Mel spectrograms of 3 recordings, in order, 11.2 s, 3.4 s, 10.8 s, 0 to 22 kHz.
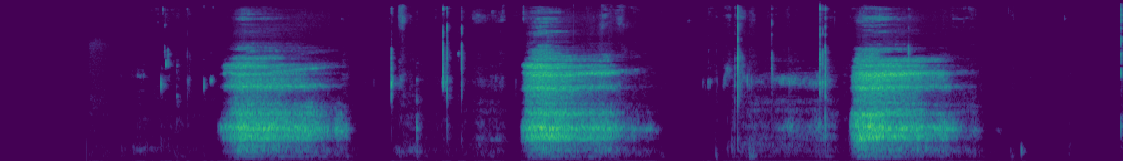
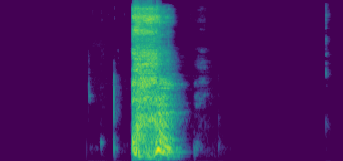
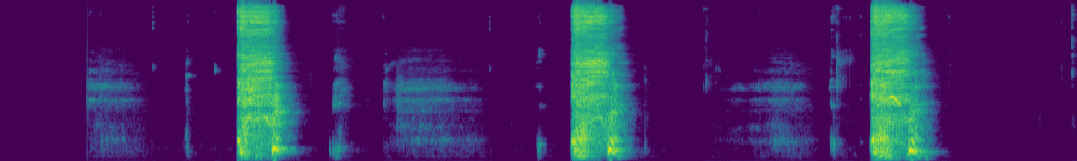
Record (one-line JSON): {"exhalation_length": "11.2 s", "exhalation_amplitude": 9721, "exhalation_signal_mean_std_ratio": 0.41, "cough_length": "3.4 s", "cough_amplitude": 32768, "cough_signal_mean_std_ratio": 0.29, "three_cough_length": "10.8 s", "three_cough_amplitude": 32768, "three_cough_signal_mean_std_ratio": 0.31, "survey_phase": "beta (2021-08-13 to 2022-03-07)", "age": "65+", "gender": "Male", "wearing_mask": "No", "symptom_none": true, "smoker_status": "Ex-smoker", "respiratory_condition_asthma": false, "respiratory_condition_other": false, "recruitment_source": "REACT", "submission_delay": "1 day", "covid_test_result": "Negative", "covid_test_method": "RT-qPCR"}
